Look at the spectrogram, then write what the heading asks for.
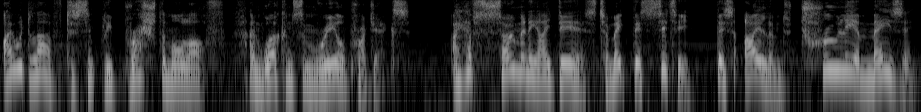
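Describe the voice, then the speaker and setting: An actor playing a young noble governor in a video game, sickly and restless, with a theatrical, courtly and expressive delivery. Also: male voice, sits high, moderate pace, soft background music. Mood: animated, bored, scornful. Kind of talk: video game cutscene dialogue.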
